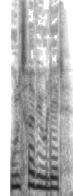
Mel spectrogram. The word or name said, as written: ULTRAVIOLET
